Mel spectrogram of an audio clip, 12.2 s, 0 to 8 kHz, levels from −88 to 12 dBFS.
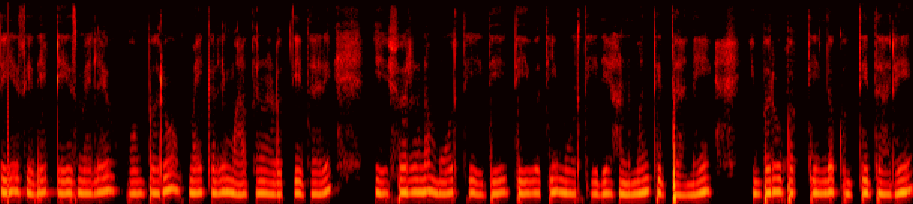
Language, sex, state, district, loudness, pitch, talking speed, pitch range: Kannada, female, Karnataka, Belgaum, -37 LUFS, 175 Hz, 90 wpm, 165-180 Hz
